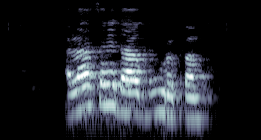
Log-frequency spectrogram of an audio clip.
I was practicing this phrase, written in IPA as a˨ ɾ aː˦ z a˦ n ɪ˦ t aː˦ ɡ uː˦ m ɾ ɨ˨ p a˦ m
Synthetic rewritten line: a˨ l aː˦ s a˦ n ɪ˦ d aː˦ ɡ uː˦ ɾ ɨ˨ p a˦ m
